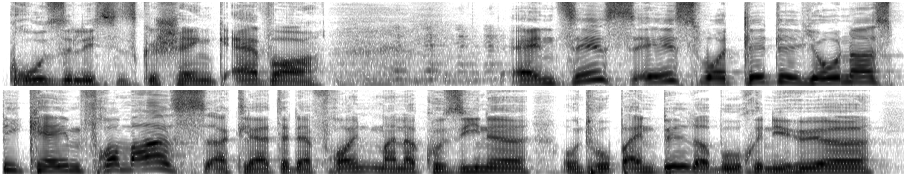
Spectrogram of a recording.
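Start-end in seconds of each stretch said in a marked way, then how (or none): 2.5-5.5 high-pitched, earnest bad English with German accent. A narrator's reading. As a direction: explain proudly in clumsy German-accented English. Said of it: "Er versucht, den Jungen bilingual zu erziehen". (Englisch mit deutschem Akzent, erklärend)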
